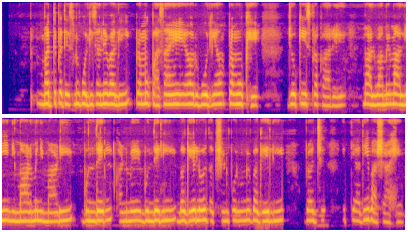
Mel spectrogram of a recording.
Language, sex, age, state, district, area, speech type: Hindi, female, 18-30, Madhya Pradesh, Ujjain, urban, spontaneous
